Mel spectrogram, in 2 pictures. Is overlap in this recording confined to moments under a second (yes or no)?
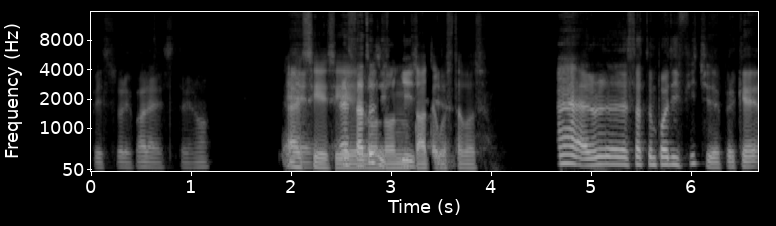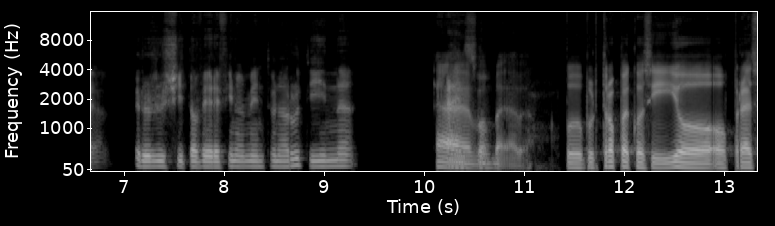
no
